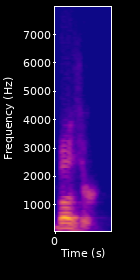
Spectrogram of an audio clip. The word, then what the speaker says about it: Bossert: His real name was Bossert, Bossert, but everybody pronounced it Buzzard.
